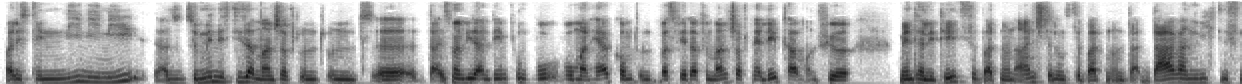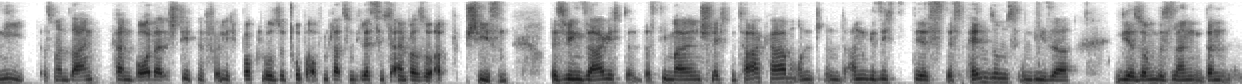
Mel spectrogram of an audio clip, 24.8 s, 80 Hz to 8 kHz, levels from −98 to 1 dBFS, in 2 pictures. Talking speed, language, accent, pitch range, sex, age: 210 wpm, German, German, 125-150 Hz, male, 40-59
